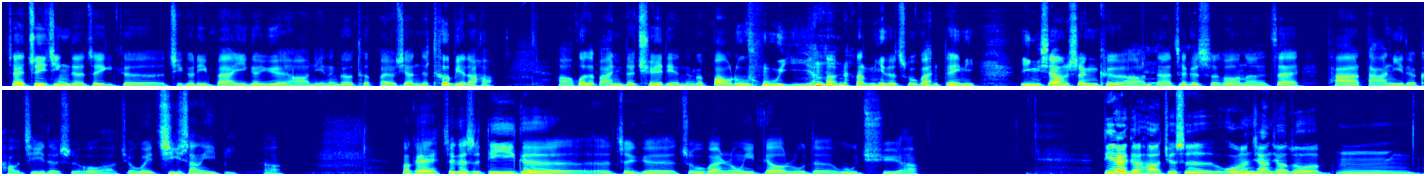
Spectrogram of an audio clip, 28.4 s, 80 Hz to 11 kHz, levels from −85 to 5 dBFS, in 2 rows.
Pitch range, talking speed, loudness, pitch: 125-155 Hz, 235 characters per minute, -35 LUFS, 135 Hz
